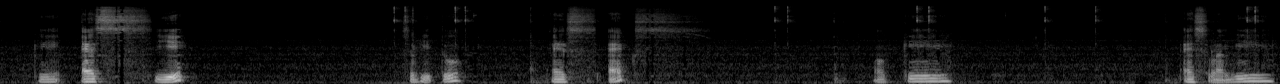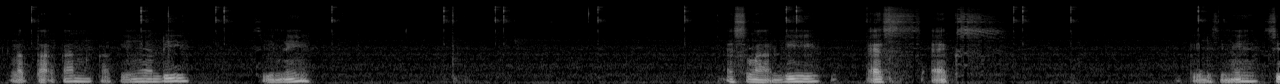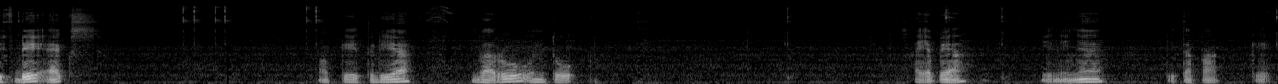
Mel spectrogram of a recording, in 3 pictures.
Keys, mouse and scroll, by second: 1.1 s, 5.6 s, 8.7 s, 9.9 scroll up 1, 10.8 click, 11.5 scroll up 2, 12.0 s, 13.5 click, 16.5 click, 19.1 click, 20.3 s, 21.7 s, 23.9 click, 25.8 shift+d, 28.1 click, 28.5-29.0 scroll down 1, 29.0 click, 29.9-31.4 scroll down 2, 33.3-33.9 scroll up 2, 33.9-38.3 middle drag.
